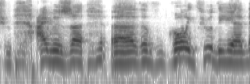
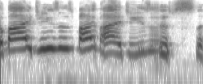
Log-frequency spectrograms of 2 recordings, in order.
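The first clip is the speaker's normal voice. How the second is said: put-on sobbing child voice, higher pitch; 13 semitones higher than usual. Retelling a child crying out a goodbye: imitating a crying child. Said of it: "the child was just crying, going".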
